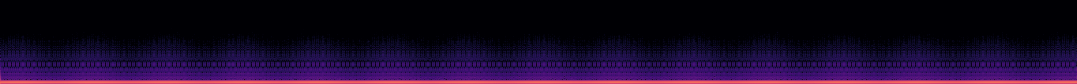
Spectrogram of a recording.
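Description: A steady low-pitched pure tone with a slow, gentle swell in loudness, a generated tone used for hearing testing.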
